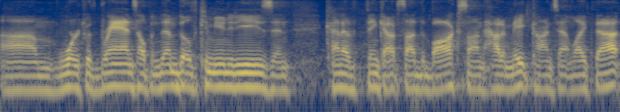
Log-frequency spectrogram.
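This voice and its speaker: On a very clean recording with a silent background, an ordinary speaking voice goes at a fairly quick pace, its intonation fairly even. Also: man. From Montana, US. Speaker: video creator. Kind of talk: panel discussion.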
